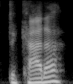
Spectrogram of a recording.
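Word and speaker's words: Decadas: The S is silent, so it's Decada. Okay, Decada.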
